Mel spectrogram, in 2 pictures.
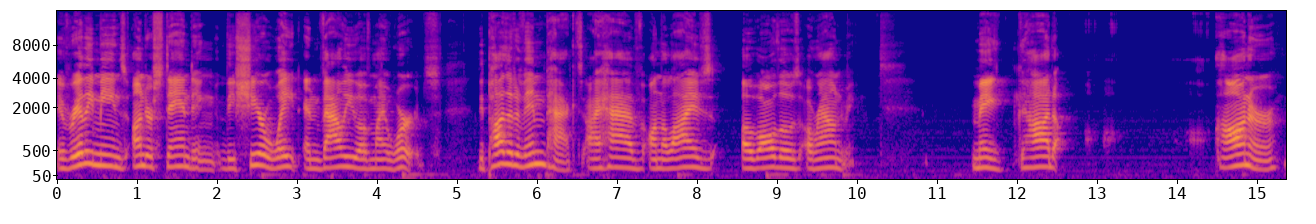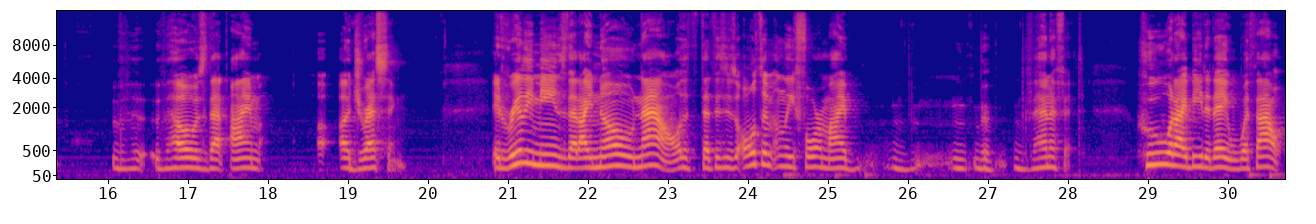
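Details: Adult man who stutters, reading his own text aloud; repeated words and phrases; stuttering.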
